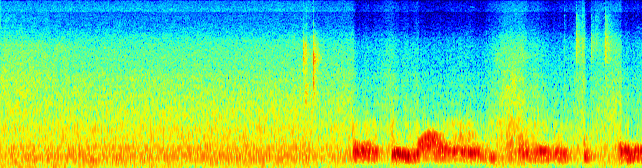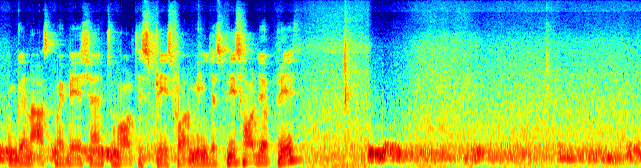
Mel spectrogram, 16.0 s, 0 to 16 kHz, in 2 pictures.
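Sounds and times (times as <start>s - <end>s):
soft steady hiss: 0.0s - 16.0s.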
